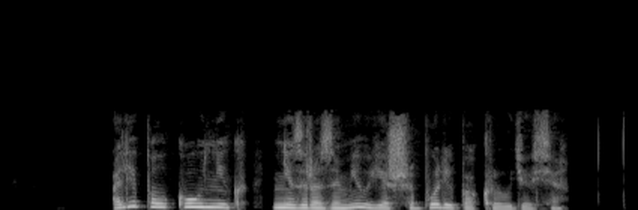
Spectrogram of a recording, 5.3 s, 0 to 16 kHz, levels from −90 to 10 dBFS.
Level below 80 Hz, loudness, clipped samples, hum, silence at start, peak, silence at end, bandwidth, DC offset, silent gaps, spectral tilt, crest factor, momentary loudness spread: -68 dBFS; -25 LUFS; under 0.1%; none; 0.95 s; -10 dBFS; 0.65 s; 7.6 kHz; under 0.1%; 2.19-2.26 s; -6 dB/octave; 16 dB; 13 LU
